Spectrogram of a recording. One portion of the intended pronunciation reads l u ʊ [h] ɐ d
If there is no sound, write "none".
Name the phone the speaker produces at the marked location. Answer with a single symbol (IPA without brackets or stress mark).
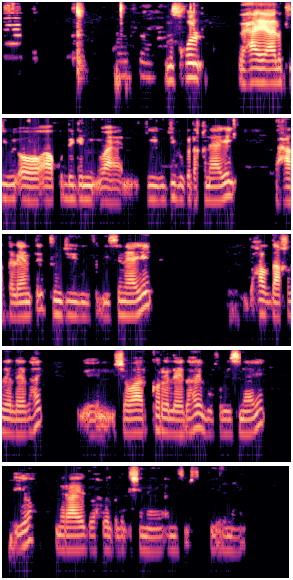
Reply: f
